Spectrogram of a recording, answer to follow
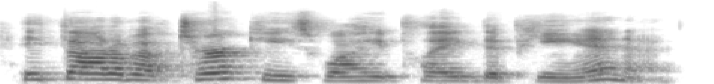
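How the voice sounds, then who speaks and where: A woman reading a children's story aloud in an expressive, animated way, acting out the dialogue with emphasis. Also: medium pitch, quick pace. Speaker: assistant principal reading aloud to schoolchildren.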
